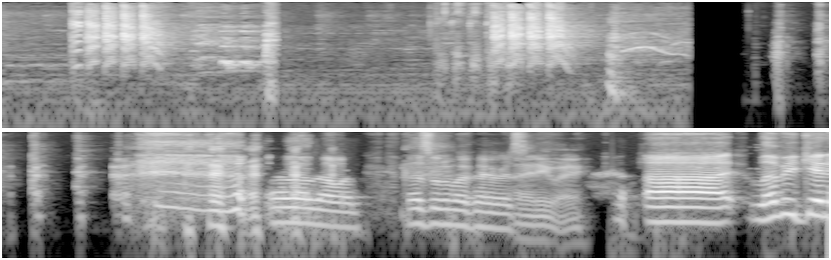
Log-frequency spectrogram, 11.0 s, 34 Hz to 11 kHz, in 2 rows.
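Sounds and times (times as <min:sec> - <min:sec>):
caged tropical birds squawking and calling: 0:00.4 - 0:01.3, 0:02.9 - 0:04.0
laughter: 0:04.0 - 0:08.1
speech: 0:06.5 - 0:11.0.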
